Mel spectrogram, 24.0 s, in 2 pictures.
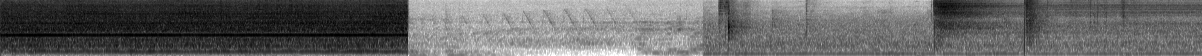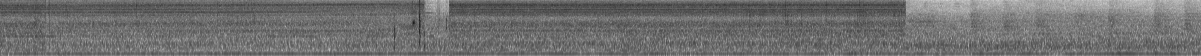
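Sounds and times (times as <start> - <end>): high-pitched regulator whine: 0.0 - 4.1, 9.4 - 21.1
welding arc hiss: 9.3 - 21.1.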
